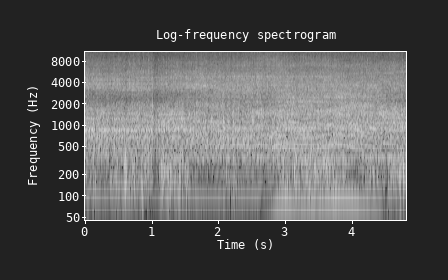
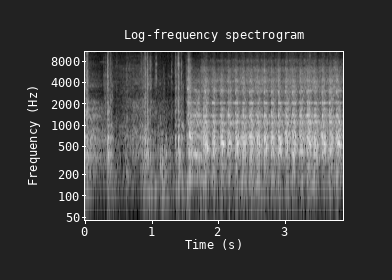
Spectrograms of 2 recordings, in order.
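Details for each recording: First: Mercedes W123 230E first running in about 16 years, rebuilt metering unit, no alternator fitted yet, tap water in cooling system: steady even idle, no misses or knocks, faint power steering pump whirr; smooth and quiet, heard also from the rear. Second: Mercedes W123 230E on restart after first run in about 16 years, warm from running: starter cranks steadily at about three beats per second after short tries but never catches; cranks, won't start, cause unknown.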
